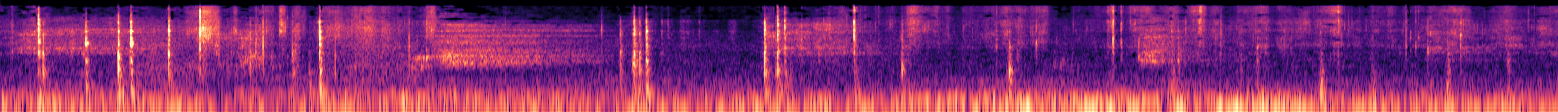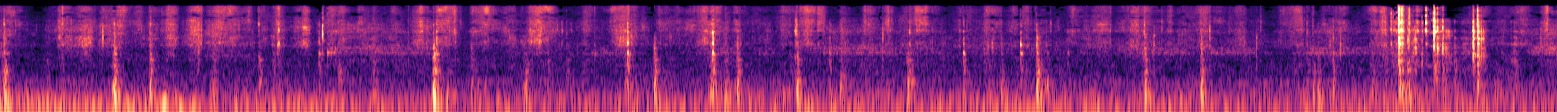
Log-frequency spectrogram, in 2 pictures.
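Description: Phillips screwdriver turning a screw out of the interior door-handle recess of a car door panel, with small irregular clicks and scraping of the tip in the screw head, over a steady low rumble.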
